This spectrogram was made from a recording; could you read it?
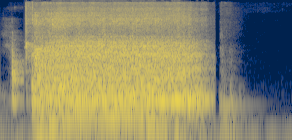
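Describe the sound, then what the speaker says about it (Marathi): A mixer grinder whirs loudly in one short burst of about a second and a half, starting abruptly and cutting off, coarsely grinding peanuts and chillies. "हे मिक्सर मध्ये आता पिसून घेते।"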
